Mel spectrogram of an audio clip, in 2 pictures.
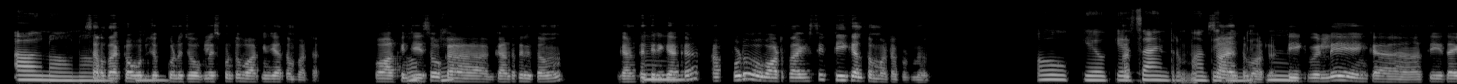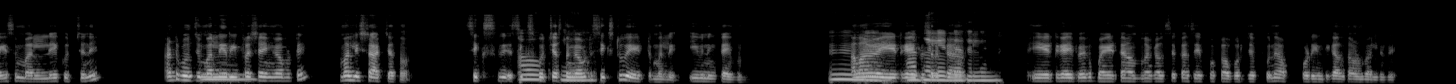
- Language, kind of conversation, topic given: Telugu, podcast, రోజువారీ పనిలో మీకు అత్యంత ఆనందం కలిగేది ఏమిటి?
- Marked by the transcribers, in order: in English: "వాకింగ్"; in English: "వాకింగ్"; in English: "వాటర్"; in English: "స్టార్ట్"; in English: "సిక్స్ టూ ఎయిట్"; in English: "ఈవినింగ్"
